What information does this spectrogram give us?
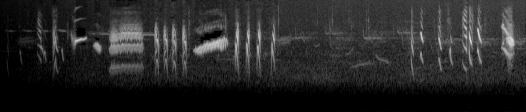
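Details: Common linnet singing: a lively, varied twitter of short chirps, buzzy notes and a drawn-out nasal phrase, with a brief pause, then another burst of quick, clipped notes. No other clear sounds.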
